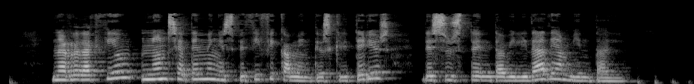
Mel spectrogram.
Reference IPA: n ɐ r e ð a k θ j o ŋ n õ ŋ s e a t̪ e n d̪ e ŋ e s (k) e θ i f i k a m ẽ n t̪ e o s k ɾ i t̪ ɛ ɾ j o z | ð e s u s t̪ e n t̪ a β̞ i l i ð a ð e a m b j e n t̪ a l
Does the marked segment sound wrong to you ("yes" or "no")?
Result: yes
